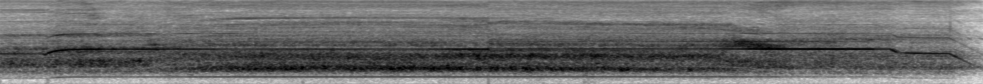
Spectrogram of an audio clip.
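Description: Romech mini heat gun for heat shrink tubing running on its high setting, a steady close whirring blow with a high whine that holds for nearly ten seconds, then drops off at the end; no talk.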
